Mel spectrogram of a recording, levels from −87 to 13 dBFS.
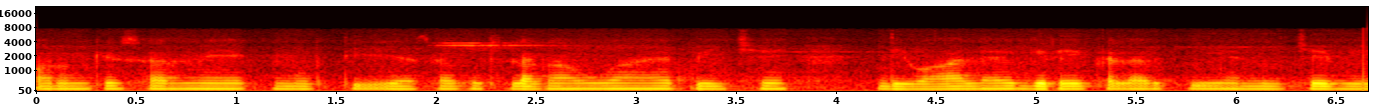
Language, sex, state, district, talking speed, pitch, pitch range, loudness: Hindi, male, Uttar Pradesh, Muzaffarnagar, 160 wpm, 125 Hz, 120-130 Hz, -20 LUFS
